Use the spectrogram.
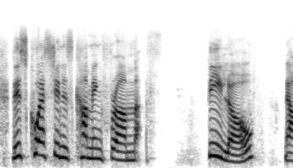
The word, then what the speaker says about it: Thilo: question is coming from filo now i hope i'm pronouncing your name correctly thilo t h thilo okay when when you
